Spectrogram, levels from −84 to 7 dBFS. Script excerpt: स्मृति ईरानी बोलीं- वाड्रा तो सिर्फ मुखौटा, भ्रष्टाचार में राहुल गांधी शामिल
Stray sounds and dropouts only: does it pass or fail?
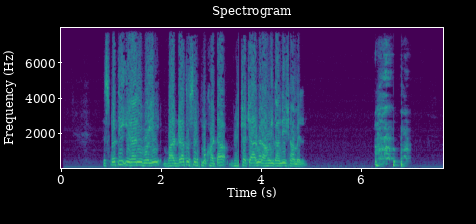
fail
